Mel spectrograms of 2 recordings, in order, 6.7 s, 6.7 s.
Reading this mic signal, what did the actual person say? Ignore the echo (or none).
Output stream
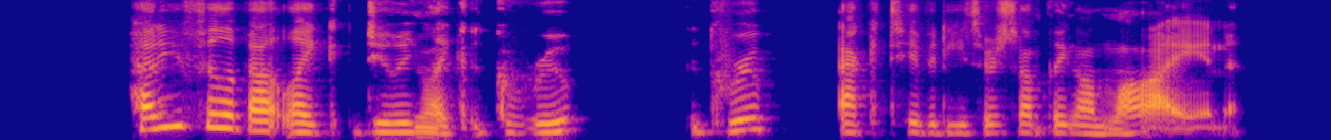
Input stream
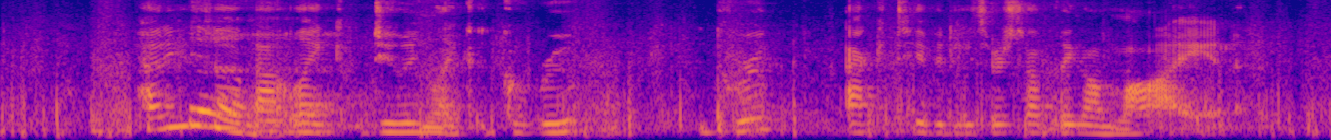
Yeah.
